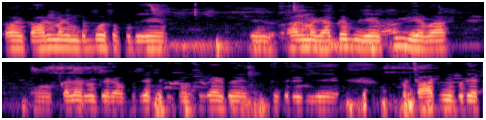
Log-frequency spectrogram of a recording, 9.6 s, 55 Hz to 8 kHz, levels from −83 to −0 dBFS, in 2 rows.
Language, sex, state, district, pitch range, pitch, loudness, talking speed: Rajasthani, male, Rajasthan, Churu, 130-140 Hz, 135 Hz, -18 LUFS, 110 wpm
